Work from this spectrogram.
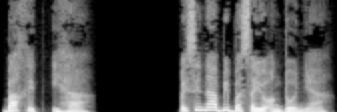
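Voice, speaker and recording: A woman reading the part of a kindly older housekeeper, soft and motherly in an audio drama. Her tone is calm and reassuring, recorded close and dry with no room sound. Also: medium pitch, moderate pace, no echo, lightly acted. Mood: gentle.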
